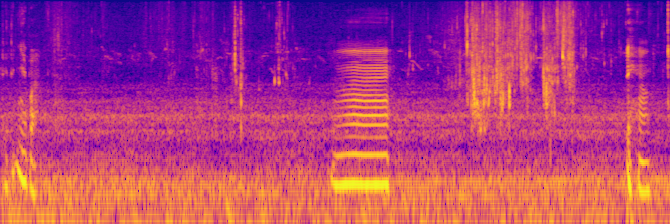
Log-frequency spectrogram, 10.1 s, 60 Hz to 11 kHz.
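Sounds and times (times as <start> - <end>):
hands splashing in muddy water: 6.7 - 9.2.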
